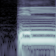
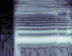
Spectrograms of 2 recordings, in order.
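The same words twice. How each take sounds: First: पिल with a short "i"; short vowel. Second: पील with a long "ee"; long vowel. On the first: Teacher rules out the wrong word, पिल with short "i". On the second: Teacher tells students which word was said, पील with long "ee". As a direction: stretch the vowel in पील, like peel. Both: Shown as a demonstration. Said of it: "पिल नहीं बोला".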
